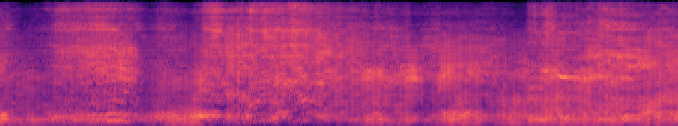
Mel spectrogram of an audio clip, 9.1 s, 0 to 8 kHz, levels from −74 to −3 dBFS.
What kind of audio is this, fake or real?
fake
